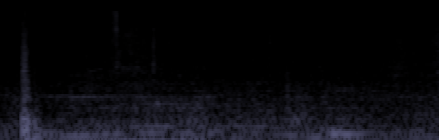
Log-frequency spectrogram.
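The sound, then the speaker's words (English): A single sharp thump as a man opens his car door against the speaker's parked car, followed by a steady low rumble, with no talking. “Some bloke's just opened his fucking car onto mine.”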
